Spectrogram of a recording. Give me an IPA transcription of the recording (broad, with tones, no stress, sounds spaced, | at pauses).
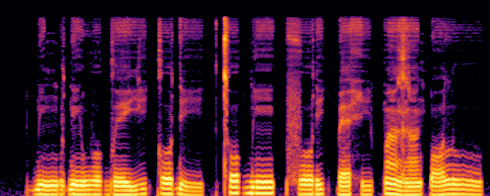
ɓ ĩ˨ ŋ u˨ ɗ ĩ˨ w o˨ ɡʷ eː˨ j i˦ k o˦ ɗ i˨ | tʰ o˦ ɡ͡b ĩ˦ | f o˨ ɾ i˦˨ k͡p ɛ˨ h i˨ p ã˦˨ ɣ ã˨ k͡p ɔ˨˦ l uː˦˨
